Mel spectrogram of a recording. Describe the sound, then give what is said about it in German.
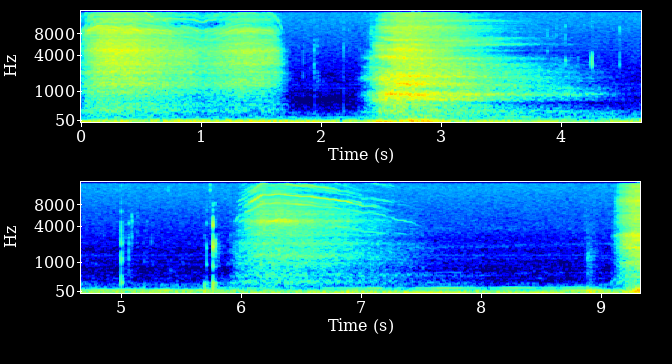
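Deep breaths in and out during a guided relaxation exercise: three slow, airy breaths with quiet pauses between them, soft and alone without talk. “Und wir nehmen erstmal drei tiefe Atemzüge gemeinsam.”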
